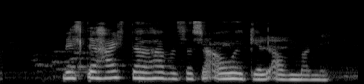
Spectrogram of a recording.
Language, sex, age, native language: Icelandic, female, 11, Icelandic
